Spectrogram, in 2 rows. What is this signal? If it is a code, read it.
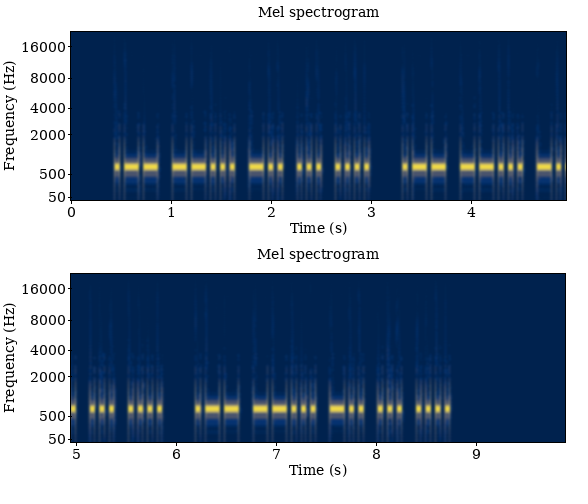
Morse code, heard as a keyed tone, about 25 wpm, 700 Hz. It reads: W7DSH W7DSH W7DSH
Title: USA Call Signs Repeated 3x 25wpm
